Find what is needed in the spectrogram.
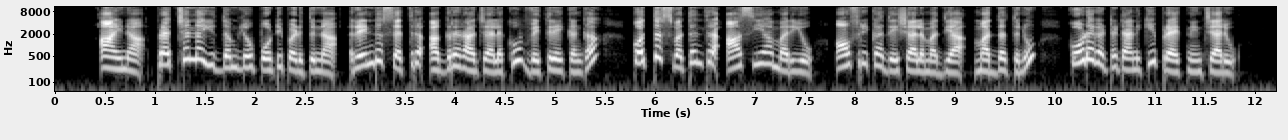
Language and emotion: Telugu, neutral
